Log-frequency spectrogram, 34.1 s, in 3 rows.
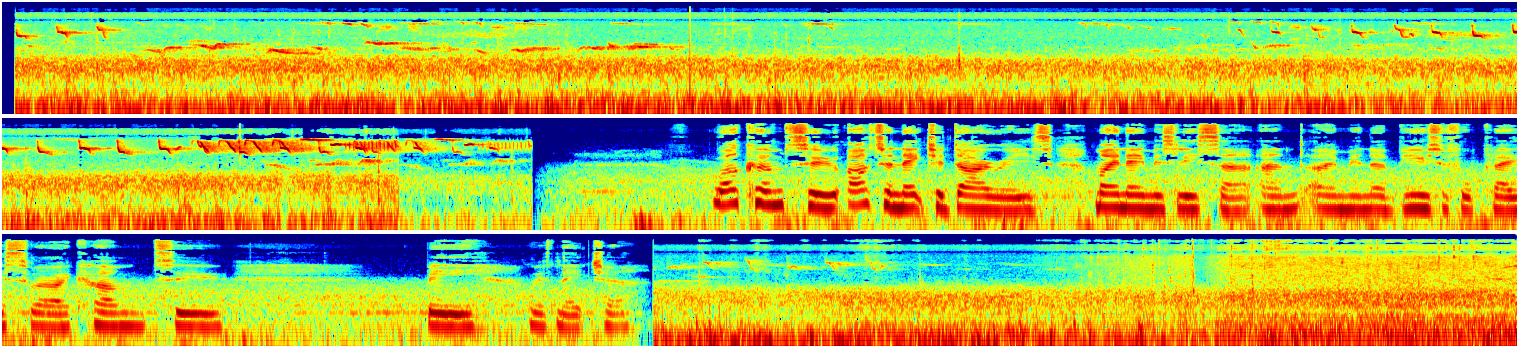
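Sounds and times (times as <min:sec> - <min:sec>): birds chirping and warbling: 0:00.1 - 0:06.4, 0:07.2 - 0:16.6, 0:26.5 - 0:32.3
steady low rumble: 0:00.1 - 0:34.0.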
